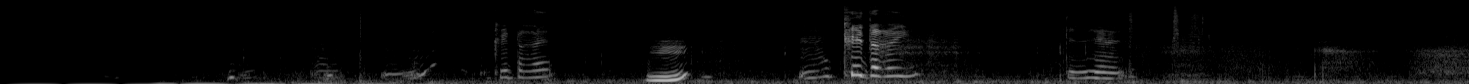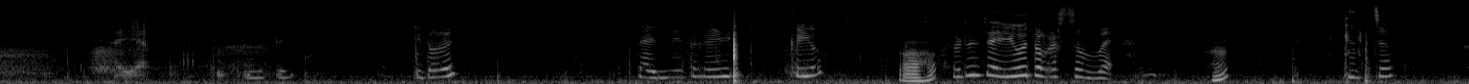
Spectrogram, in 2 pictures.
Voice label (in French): aperitif conversation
